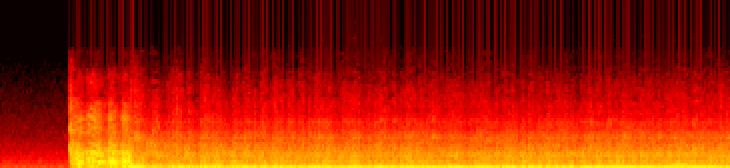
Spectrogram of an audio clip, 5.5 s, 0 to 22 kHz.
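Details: Kawasaki ZX9R E2 after a fuel filter change: starter catches after half a second and the four-cylinder settles into a steady, even run with deep exhaust, no knocks or misses; normal start.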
